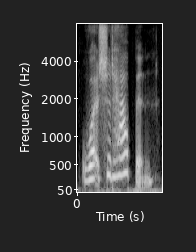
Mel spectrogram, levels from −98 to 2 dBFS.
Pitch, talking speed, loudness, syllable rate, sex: 270 Hz, 170 wpm, -16 LUFS, 4.4 syllables/s, female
